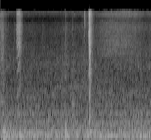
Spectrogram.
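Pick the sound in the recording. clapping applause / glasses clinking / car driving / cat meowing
car driving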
